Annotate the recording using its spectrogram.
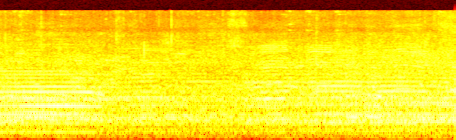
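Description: A street crowd of celebrating football fans shouting and cheering, with a steady horn note that stops about half a second in.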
